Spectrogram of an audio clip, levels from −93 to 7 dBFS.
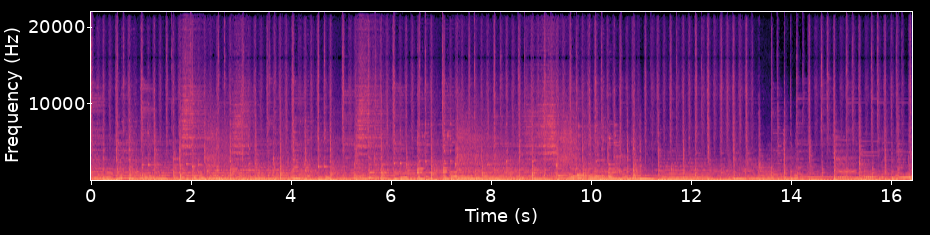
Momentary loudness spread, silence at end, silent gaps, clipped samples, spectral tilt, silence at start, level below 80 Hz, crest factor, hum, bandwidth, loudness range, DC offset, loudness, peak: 3 LU; 0 s; none; under 0.1%; -5.5 dB/octave; 0 s; -26 dBFS; 16 dB; none; over 20 kHz; 2 LU; under 0.1%; -19 LUFS; -2 dBFS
